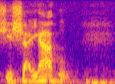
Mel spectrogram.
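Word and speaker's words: ישעיהו: Now all of you have heard of Isaiah, and some of you pronounce it Isaiah, and in Hebrew it's Yeshayahu.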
